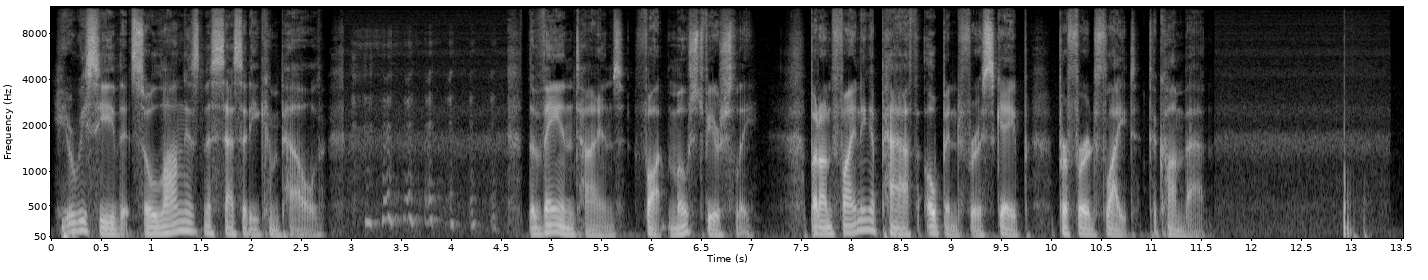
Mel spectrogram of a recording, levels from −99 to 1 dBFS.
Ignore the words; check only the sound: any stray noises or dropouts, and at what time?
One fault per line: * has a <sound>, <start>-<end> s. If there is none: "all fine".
* has a laugh, 3.0-4.5 s
* has a thud, 12.9-13.2 s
